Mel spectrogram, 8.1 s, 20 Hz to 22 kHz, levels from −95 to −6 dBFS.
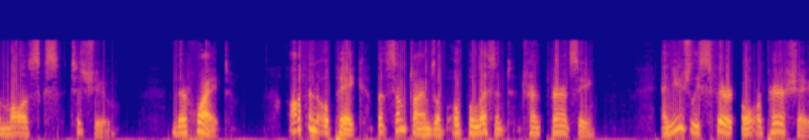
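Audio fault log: Throughout, block size mismatch (truncated): there's a steady buzz at about 46.9 Hz under the speech, and everything runs about 1.12 times fast while the pitch stays roughly where it should be. One stage hands over longer blocks than the next one reads, so the tail of every block gets dropped. That fits a 1024-sample read, and the regular chop at the block rate is what you hear as the buzz.
Throughout, low-delay AAC compression: the speech sounds rough and grainy, with a noisy fizz sitting between the harmonics and a top end that feels thin or a bit synthetic. The damage is plainly audible. The likely cause is AAC-ELD, the low-delay AAC used in video calls, at a bitrate around 32 kbps. Its very short frames can't resolve pitch harmonics well, and at that rate there aren't enough bits to cover the gaps.
2.96 to 3.00 s, 5.39 to 5.50 s, and 7.31 to 7.44 s, AAC frame loss with muting: the sound fades out and back in, leaving soft-edged holes of about 30, 90 and 120 ms. 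That's one, three and four frames' worth. The decoder zeroed the spectrum of the missing frames, and the overlapping windows on either side smear the edges, so you get a gentle dip rather than a hard cut.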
